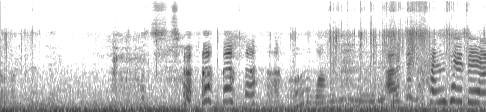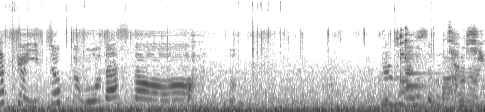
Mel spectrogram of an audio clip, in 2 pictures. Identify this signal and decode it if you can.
The noise inside a car. There is no code.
